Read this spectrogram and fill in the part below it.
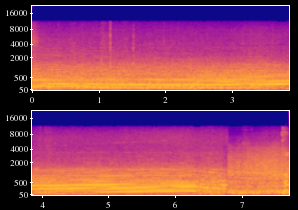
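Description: An old Porsche race car engine revs hard on a circuit, a loud, close, rising mechanical howl that climbs steadily through the gears before easing off near the end.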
